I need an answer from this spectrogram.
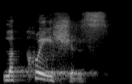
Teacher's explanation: you can see the two schwa sounds in the first and the last vowel sound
